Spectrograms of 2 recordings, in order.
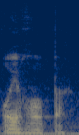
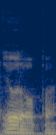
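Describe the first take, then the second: First: It is pronounced the German way. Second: It is pronounced the Portuguese way. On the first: "em alemão você fala Europa" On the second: "você quer falar Europa"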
